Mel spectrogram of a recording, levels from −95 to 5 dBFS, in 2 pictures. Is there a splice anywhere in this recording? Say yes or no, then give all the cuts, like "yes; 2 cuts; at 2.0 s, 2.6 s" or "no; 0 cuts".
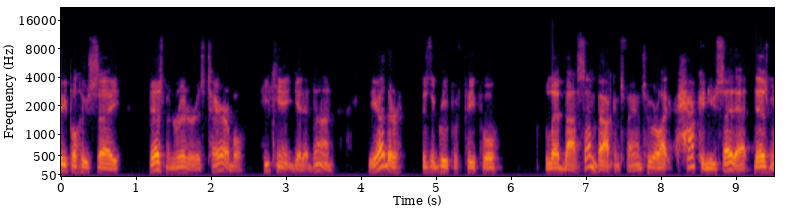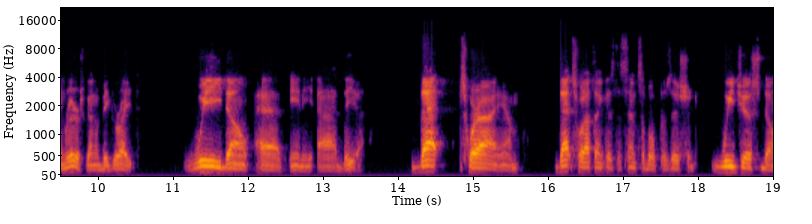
no; 0 cuts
